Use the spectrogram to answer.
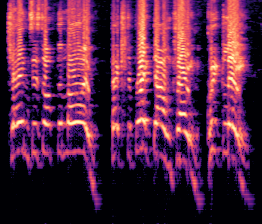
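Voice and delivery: high, loud alarm call; urgent shout. A narrator's reading. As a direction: shout the alarm across the yard. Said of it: "shouted one of the men".

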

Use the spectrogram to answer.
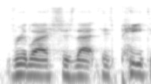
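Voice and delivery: ordinary delivery

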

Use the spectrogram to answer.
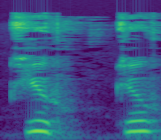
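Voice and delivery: "क्यू" as short, separate kyu sounds; phonic Q sound. Shown as a demonstration. Teacher showing the sound of Q, "क्यू" sounded out. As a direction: sound out each "क्यू" briefly. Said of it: "क्यू का sound होता है".

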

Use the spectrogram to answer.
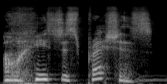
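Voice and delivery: put-on young woman delighted by a purring dragon, laughing. A narrator's reading. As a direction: melt over the tiny dragon, laughing. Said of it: "Kamikaze laughed with delight".

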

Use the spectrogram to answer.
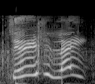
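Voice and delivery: ordinary talk

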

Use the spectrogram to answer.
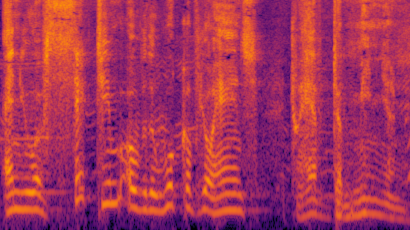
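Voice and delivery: ordinary delivery

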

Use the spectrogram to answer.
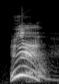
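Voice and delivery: high, loud grunt of effort; frustrated grunt. Real, not acted. Player misses a move, frustrated grunt. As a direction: let out an exasperated ugh.

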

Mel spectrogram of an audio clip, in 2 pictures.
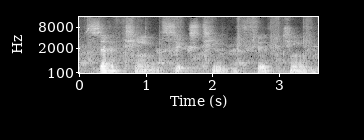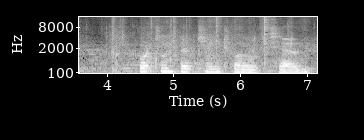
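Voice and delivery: soft murmured countdown; quiet counting. Real, not acted. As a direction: count down under your breath. Counting softly, fading.

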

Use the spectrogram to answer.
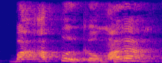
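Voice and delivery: "Ba apa kau marah" said with "Kenapa" cut to "Ba" and "marah" softened to "maga"; Malaysian shortcut. Shown as a demonstration. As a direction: clip "Kenapa" down to a quick "Ba" at the start. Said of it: "শর্টকাটে হবে". (শর্টকাটে "Ba apa kau marah", "Kenapa" ছোট করে)

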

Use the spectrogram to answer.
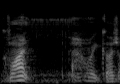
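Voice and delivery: ordinary talk, nothing marked

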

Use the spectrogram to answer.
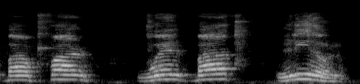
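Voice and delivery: normal talking voice

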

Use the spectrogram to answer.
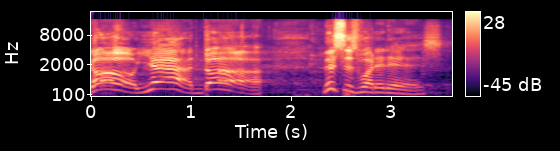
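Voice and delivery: high, loud burst of mock realization "oh yeah, duh"; sudden realization. Preacher acting out Peter finally getting it, with a high loud mock realization. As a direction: play the dawning aha, hammed up. Peter's aha moment acted out.

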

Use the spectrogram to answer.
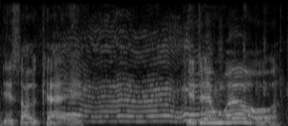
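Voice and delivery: slow high comforting coo. Real, not acted. Dad soothing his frustrated crying son, slow and high. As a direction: comfort him gently.

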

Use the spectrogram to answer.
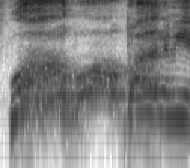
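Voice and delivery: high, awed "wow, madre mía"; amazed crowd. Retold or imitated. Fans in a bar marvelling at Vinicius, high awed cries. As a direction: imitate fans gasping in wonder at a dribble.

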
